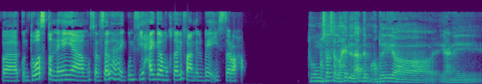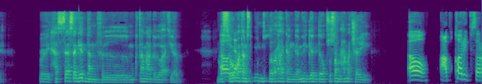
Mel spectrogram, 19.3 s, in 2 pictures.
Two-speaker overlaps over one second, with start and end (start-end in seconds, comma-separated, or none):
none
